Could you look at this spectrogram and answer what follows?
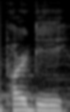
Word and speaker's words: Pardee: I've heard everything, but it's actually Pardee with the emphasis on D.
